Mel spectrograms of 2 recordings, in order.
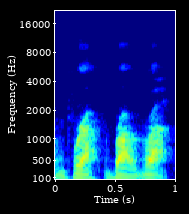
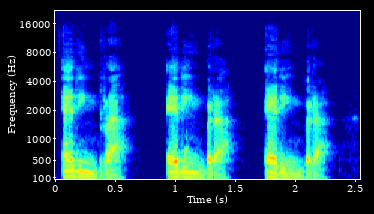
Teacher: na Escócia eles não têm esse R gutural que é norte-americano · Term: R alveolar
